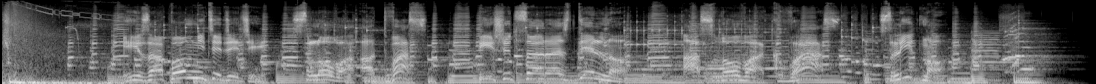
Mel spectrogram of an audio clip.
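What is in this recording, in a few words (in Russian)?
kavkazec, Caucasian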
